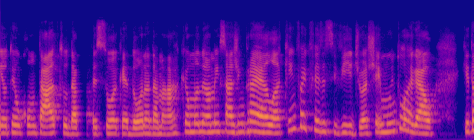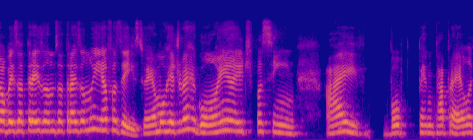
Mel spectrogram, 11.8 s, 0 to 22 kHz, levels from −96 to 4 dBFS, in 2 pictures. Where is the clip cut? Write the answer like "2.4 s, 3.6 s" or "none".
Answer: none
